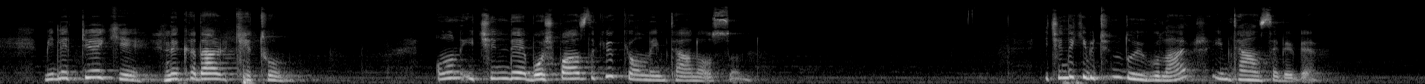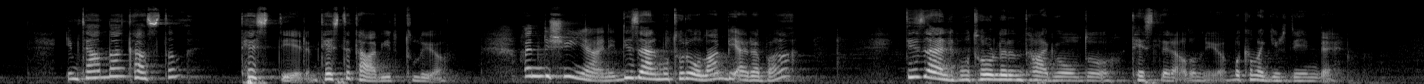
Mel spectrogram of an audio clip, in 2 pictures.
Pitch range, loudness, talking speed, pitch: 175-275 Hz, -22 LUFS, 90 wpm, 215 Hz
